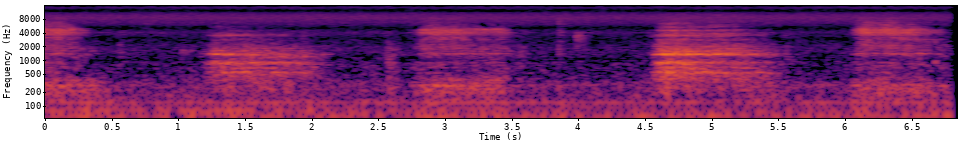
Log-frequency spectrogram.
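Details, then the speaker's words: Normal breath sounds on auscultation during a head-to-toe assessment, starting at the apex: slow, deep mouth breaths in and out, smooth and unobstructed, with no wheezes or crackles. "okay so there is no wheezes there is no crackles"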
